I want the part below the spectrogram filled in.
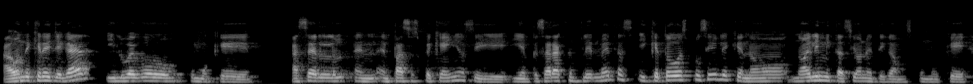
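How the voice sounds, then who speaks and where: A man's voice: fairly high pitch, normal speed, few pauses, darkish tone. A man with a Colombian paisa accent, speaking earnestly and encouragingly as a guest in a casual interview. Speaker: podcast guest, small business owner.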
